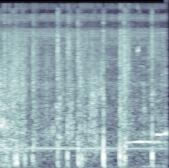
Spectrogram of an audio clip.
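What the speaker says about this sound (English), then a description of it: "Okay, let's see if you can still ride a horse." Horse hooves clip-clop at a steady riding gait across a ranch in the video game Red Dead Redemption, a run of sharp, evenly spaced hits up close, with a faint tone droning underneath.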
